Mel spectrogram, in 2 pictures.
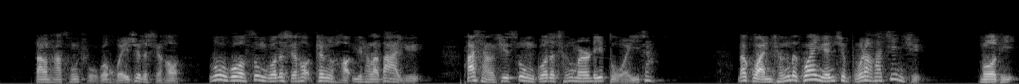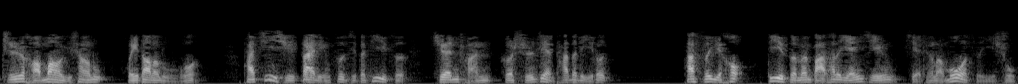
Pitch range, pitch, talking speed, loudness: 110-155 Hz, 120 Hz, 290 characters per minute, -25 LUFS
